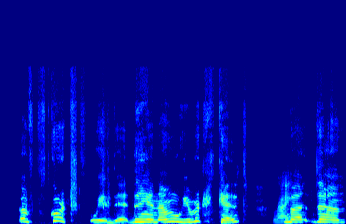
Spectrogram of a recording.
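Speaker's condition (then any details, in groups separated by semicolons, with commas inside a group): Cerebral palsy; newborn couldn't cough or suck, tube fed, childhood speech therapy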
